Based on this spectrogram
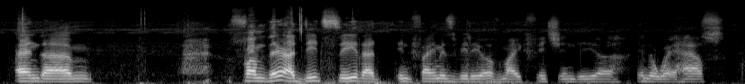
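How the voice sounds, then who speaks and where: Talking in a French accent, a man speaks at a fairly slow pace with monotone, flat intonation and big swings in loudness. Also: medium pitch for a man. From France. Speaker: movement instructor and personal trainer. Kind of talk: casual conversation. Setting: outdoors on a hike. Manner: halting, with fillers and repetitions.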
